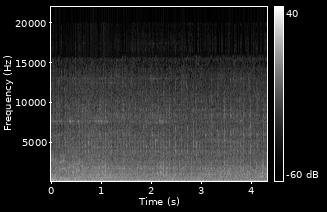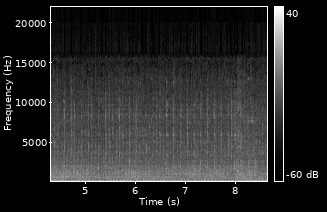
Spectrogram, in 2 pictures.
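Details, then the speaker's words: Predator 212cc single on a modified Coleman KT196 go-kart with advanced ignition timing holds a slow, even, steady low idle with no misses or surging; owner says it sounds good before lowering idle speed. "what I can do at this point is I can actually reduce the uh idle speed or hit even mixture screw it sounds good"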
